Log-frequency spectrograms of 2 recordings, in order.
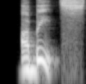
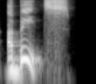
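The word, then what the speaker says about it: apizza: A beats, that's how you say it. A beats.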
